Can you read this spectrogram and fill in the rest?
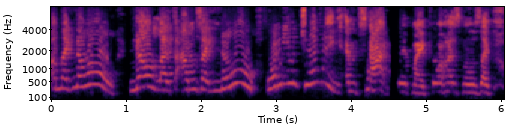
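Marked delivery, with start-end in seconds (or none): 0.3-3.9 imitated screaming, higher pitch. Retelling watching a police video, imitating her own past screaming. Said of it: "screaming at the".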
